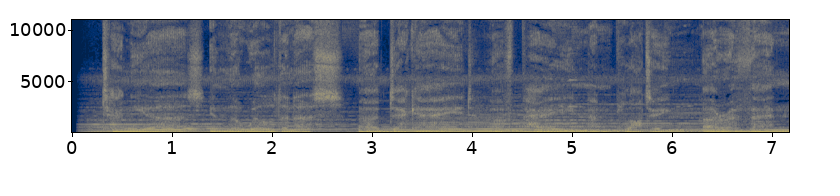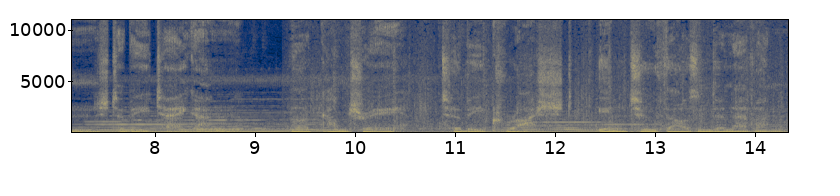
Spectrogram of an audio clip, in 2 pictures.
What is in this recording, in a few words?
movie trailers ominous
